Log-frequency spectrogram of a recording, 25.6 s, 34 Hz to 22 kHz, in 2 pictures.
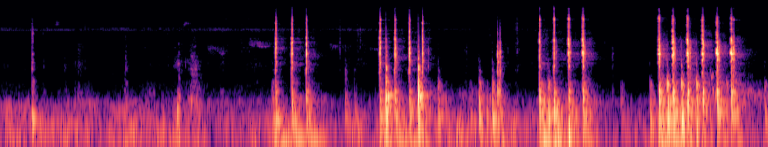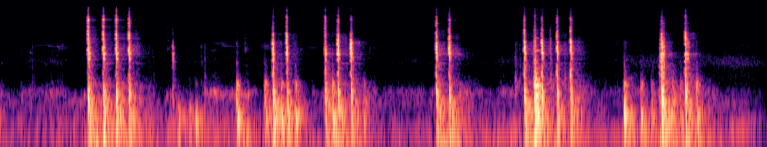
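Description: Hammer blows on a new freeze plug in the L134 flathead's block, driving it into its bore and striking its centre to expand it so it bites and seals. The blows come in quick runs of two to four, every second or two, starting about four seconds in.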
